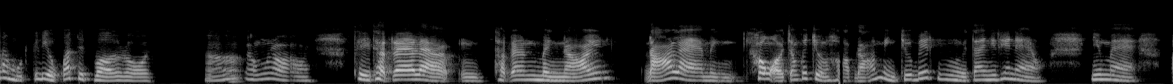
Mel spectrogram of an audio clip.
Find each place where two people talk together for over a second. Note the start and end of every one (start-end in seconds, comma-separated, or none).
none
